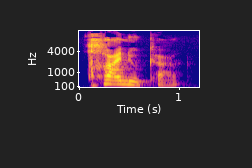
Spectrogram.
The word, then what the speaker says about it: Hanukkah: And it's, yeah, it is pronounced with a guttural KH sound, like Hanukkah, okay.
